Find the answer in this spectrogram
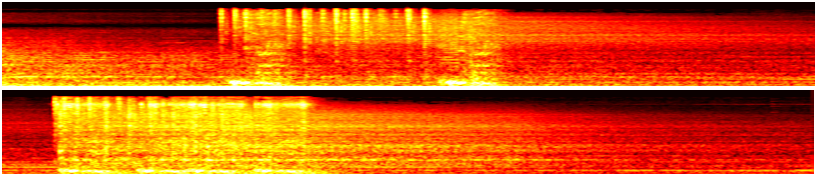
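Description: Horror film soundtrack effects: a sudden loud hit, then two bursts of rapid rattling with wavering tones, about a second in and again at about four and a half seconds, then fading away.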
